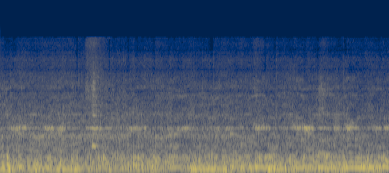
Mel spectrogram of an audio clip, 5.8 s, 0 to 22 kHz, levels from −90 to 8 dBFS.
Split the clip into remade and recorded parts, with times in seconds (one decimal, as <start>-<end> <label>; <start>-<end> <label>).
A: 0.0-1.2 remade; 1.2-1.9 recorded; 1.9-5.8 remade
